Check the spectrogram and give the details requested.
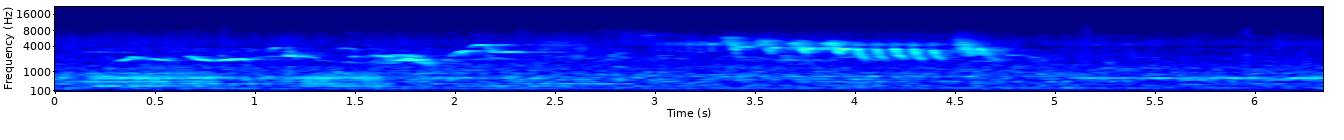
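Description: Faint bird song: a run of short warbling phrases, then a quick trill of rapidly repeated notes about three and a half seconds in, over a faint steady low hum.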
